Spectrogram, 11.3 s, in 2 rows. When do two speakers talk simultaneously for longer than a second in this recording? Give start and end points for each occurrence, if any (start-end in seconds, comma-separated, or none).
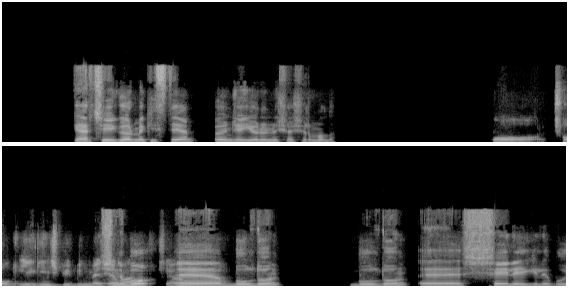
6.6-8.0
